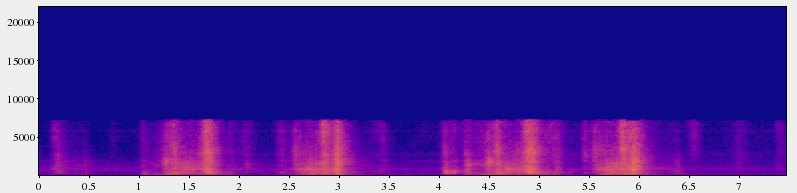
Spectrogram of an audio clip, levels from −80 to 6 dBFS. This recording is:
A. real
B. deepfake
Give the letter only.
B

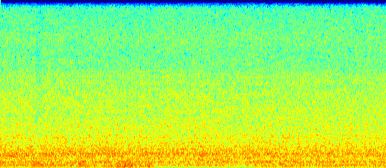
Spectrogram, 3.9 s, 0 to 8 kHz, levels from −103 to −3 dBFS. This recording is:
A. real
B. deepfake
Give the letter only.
A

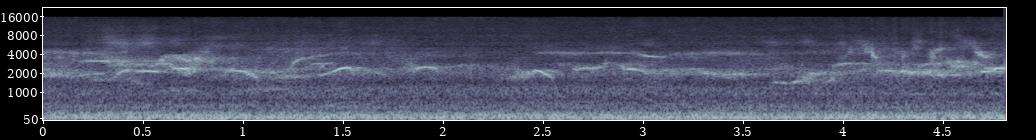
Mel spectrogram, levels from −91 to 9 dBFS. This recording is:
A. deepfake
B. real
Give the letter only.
A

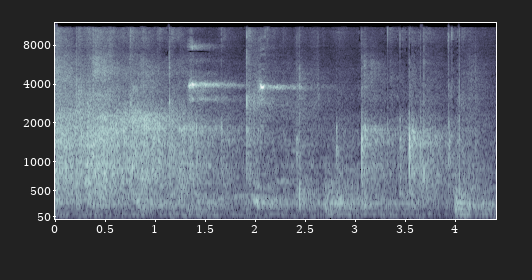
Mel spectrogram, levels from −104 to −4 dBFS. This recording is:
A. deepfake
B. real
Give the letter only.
A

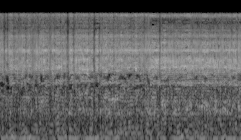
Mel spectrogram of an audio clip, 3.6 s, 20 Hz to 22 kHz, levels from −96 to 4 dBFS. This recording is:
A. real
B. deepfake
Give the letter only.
B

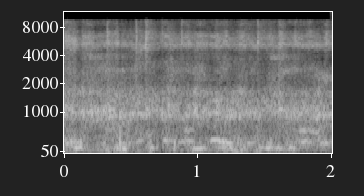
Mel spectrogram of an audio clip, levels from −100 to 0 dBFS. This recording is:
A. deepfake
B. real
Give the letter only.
A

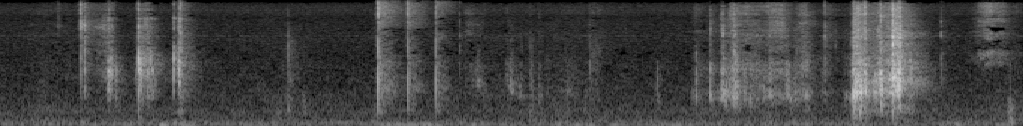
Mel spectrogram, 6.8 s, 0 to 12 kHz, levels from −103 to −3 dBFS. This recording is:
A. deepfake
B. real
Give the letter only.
A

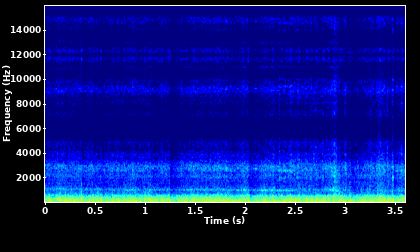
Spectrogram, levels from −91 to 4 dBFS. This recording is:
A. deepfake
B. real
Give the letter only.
B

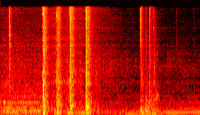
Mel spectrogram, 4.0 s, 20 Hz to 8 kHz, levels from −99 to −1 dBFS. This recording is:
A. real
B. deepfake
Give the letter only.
B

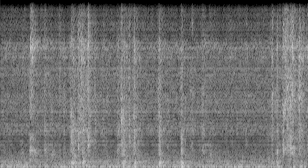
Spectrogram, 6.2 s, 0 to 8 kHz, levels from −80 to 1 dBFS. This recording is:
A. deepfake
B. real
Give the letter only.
A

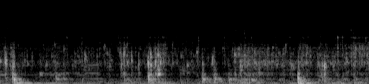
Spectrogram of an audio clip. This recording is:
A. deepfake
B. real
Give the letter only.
B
